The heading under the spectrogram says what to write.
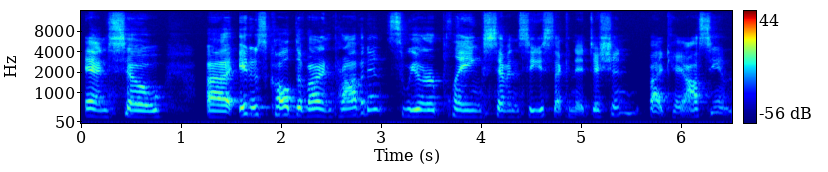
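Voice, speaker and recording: A woman game master casually hosting and introducing a tabletop show in a halting, conversational way. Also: mid-range voice, vocal fry, poor audio.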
